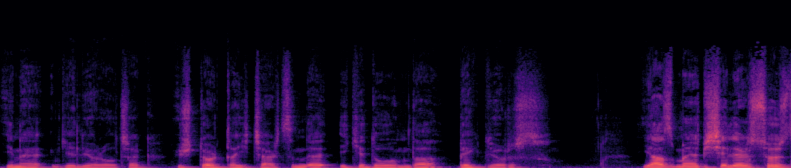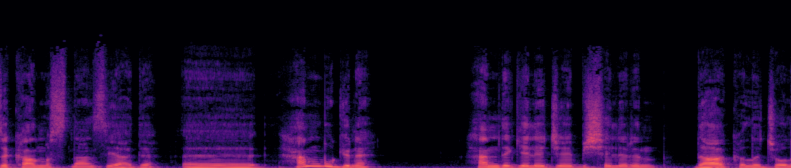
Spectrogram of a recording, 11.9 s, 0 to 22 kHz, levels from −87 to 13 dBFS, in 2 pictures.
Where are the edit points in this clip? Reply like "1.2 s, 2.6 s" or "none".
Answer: 1.2 s, 3.4 s, 5.3 s, 7.2 s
